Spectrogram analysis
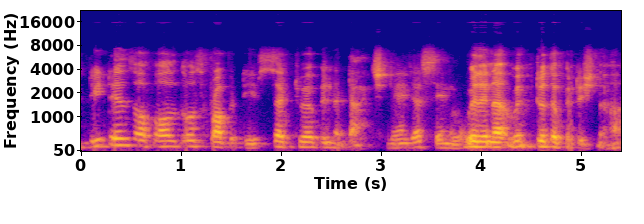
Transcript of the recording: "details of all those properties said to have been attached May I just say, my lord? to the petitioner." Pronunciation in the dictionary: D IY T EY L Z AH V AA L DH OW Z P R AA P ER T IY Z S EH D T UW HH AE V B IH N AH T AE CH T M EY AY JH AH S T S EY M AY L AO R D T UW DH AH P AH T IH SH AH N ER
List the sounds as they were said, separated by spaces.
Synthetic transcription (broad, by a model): D IY T EY L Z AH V AA L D OW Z P R AA P ER T IY Z S EH D T UW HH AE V B IH N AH T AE CH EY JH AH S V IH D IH N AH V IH T UW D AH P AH T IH SH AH N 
